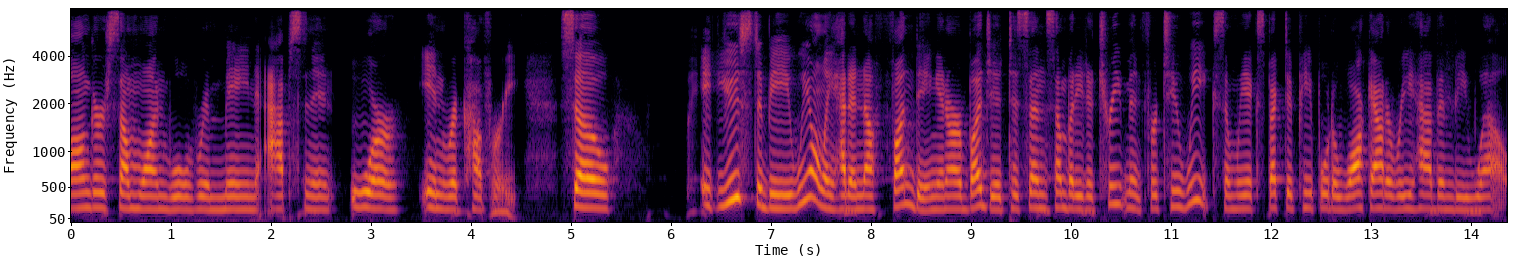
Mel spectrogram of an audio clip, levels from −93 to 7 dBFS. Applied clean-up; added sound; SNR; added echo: neural mask model DeepFilterNet 3.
